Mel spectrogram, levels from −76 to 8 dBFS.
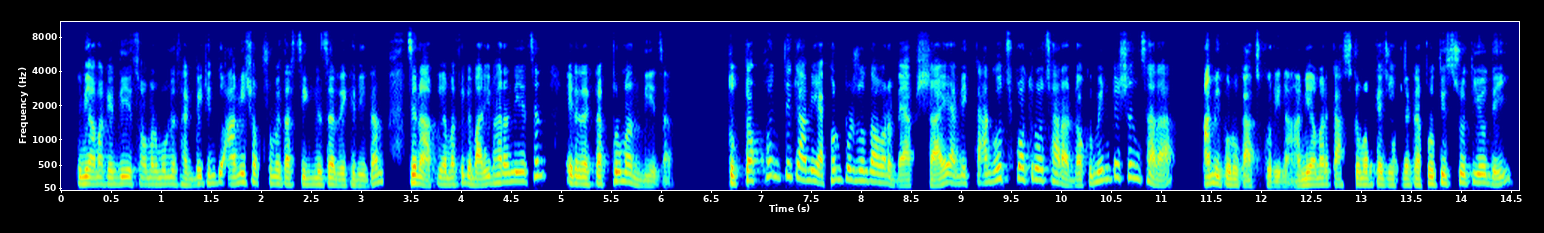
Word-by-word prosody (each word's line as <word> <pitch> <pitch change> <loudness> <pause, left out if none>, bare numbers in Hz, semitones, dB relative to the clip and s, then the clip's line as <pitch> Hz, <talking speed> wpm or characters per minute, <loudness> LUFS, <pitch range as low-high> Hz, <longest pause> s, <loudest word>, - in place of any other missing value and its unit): তুমি 135 +1 +5
আমাকে 130 0 -1
দিয়েছো 140 -1 +1
আমার 125 0 -2
মনে 130 0 -3
থাকবে।" 120 +3 -1
কিন্তু 150 0 -1
আমি 165 +5 +3
সবসময় 145 -5 -2
তার 125 - +1
সিগনেচার 125 0 +1
রেখে 115 0 -4
দিতাম 105 +9 -1 0.3
যে 160 - +9
"না, - - +5
আপনি - - -8
আমার 130 +1 -2
থেকে 145 -2 0
বাড়ি 130 - +2
ভাড়া 165 +1 +3
নিয়েছেন, 185 +10 +1 0.3
এটার 145 -3 +4
একটা 135 +2 +2
প্রমাণ 180 -4 +3
দিয়ে 100 -2 -4
যান।" - - -10 0.6
তো - - +7 0.2
তখন 195 +10 -1
থেকে 275 -2 -2
আমি 200 - -1
এখন 200 - -4
পর্যন্ত 200 -3 -1
আমার 155 -3 +1
ব্যবসায়, 105 0 +1
আমি 150 +1 -3
কাগজপত্র 225 +6 0 0.2
ছাড়া, 170 -3 +2
ডকুমেন্টেশন 225 - -1
ছাড়া, - - +2 0.4
আমি - - +2
কোনো - - +3
কাজ - - +1
করি 100 -2 0
না। - - -5
আমি 115 - +3
আমার 130 0 +1
কাস্টমার 125 +2 -1
কে - - +4
যখন 115 +1 -5
একটা 120 0 0
প্রতিশ্রুতিও 160 +3 +2
দেই, 125 +3 -1
145 Hz, 215 wpm, -25 LUFS, 125-185 Hz, 0.6 s, যে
